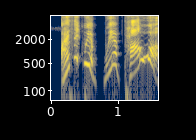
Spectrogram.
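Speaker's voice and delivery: put-on Rhode Island accent with swooping sing-song tune. Retelling what a neighbor said when the power came back: imitating a Rhode Island accent. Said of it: "this accent from Rhode Island".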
